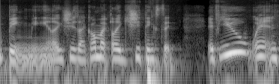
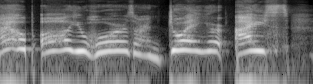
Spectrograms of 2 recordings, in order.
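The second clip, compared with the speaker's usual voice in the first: mock yelling, much higher and louder; 11 semitones higher, 6 dB louder than usual. Retelling what a woman yelled in the building, imitating someone yelling. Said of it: "she was yelling in the building".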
